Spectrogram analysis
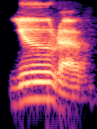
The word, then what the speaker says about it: euro: Euro. So the E and the U kind of squash together to make this Y noise, euro, okay? In Spanish, they pronounce the vowels separately. Euro is how you would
